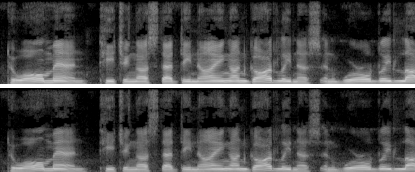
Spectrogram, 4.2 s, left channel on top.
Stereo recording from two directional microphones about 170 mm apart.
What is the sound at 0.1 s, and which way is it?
Speech, 35° left (ahead or behind).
